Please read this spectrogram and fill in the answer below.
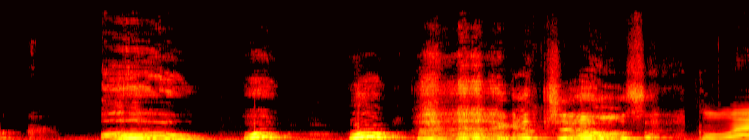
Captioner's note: laughs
